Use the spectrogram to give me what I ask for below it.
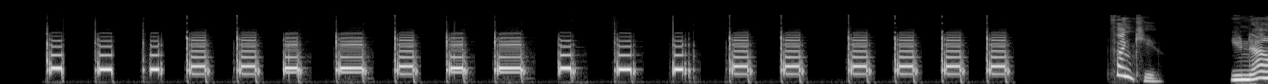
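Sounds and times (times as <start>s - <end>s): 
electronic phone keypad beeps entering a debit card number: 0.5s - 10.2s
speech: 11.4s - 11.7s, 12.3s - 12.6s.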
